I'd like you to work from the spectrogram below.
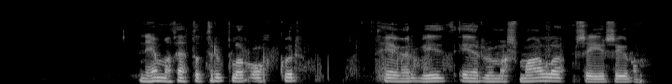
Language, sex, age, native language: Icelandic, male, 20-29, Icelandic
